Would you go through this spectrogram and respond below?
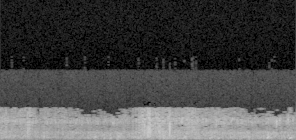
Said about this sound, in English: Sounds like a waterfall somewhere ahead.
